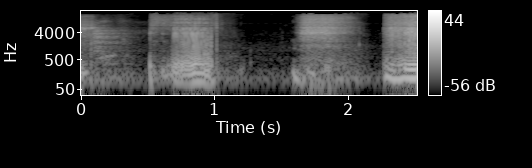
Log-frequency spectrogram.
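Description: Three loud, buzzy fart noises in a row from a hardware fart device, each a short raspy burst separated by brief pauses, with the last one the deepest and most sputtering.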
